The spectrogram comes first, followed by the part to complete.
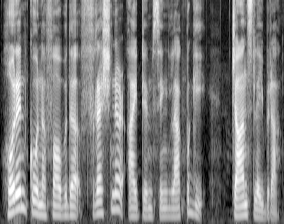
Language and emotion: Manipuri, neutral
